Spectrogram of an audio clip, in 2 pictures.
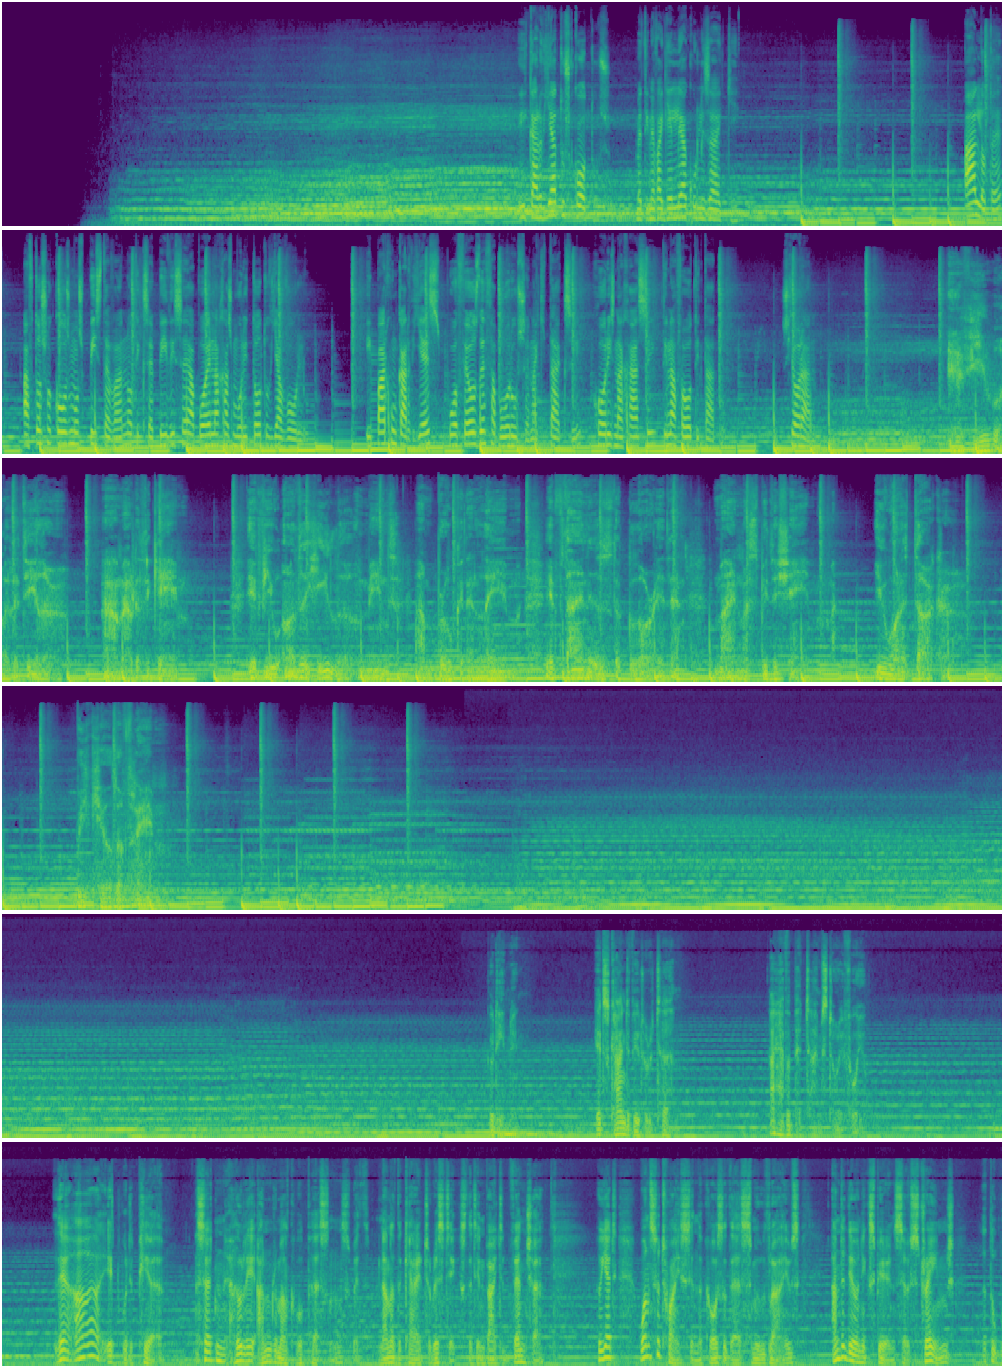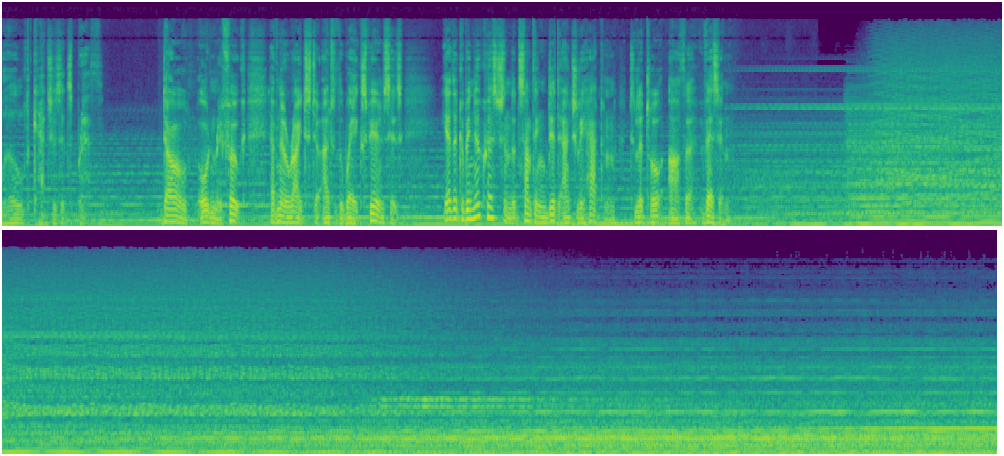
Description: Μικρό bonus στην έναρξη η φωνή του Μπλάκγουντ , από ηχογράφηση του ίδιου να διαβάζει τις «Αρχαίες Μαγείες» στο ραδιόφωνο του BBC .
